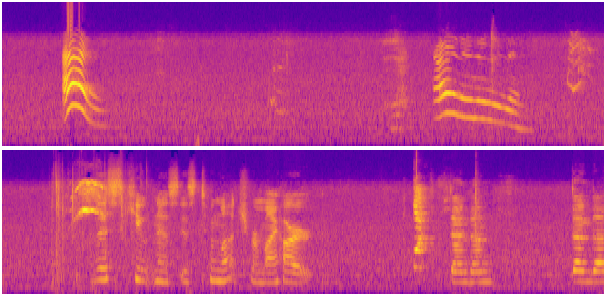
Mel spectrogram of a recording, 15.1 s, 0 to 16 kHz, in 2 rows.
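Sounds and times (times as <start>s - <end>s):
baby squealing: 0.8s - 1.4s, 5.4s - 7.5s, 8.4s - 8.8s.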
